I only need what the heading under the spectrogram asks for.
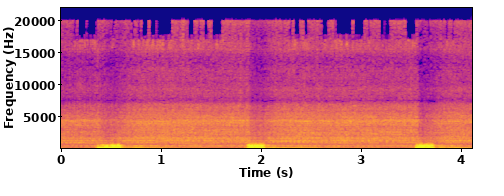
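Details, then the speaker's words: Mitsubishi Lancer after fixing a misfire caused by rust in the coils and spark plugs after an engine-bay wash: steady idle with three quick throttle blips rising cleanly and settling, no misfire or hesitation. "बिल्कुल okay हो गया बिल्कुल बेहतरीन हो गया"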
